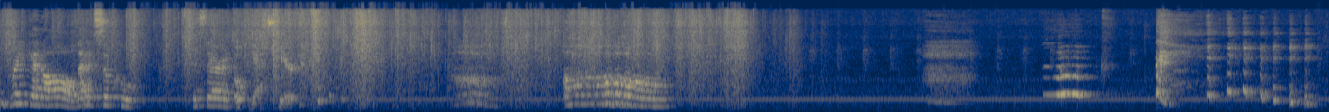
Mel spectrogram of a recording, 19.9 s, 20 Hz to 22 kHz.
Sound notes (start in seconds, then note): 4.7 laughs; 7.1 gasps; 8.9 laughs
